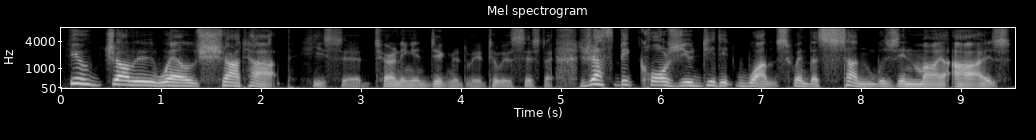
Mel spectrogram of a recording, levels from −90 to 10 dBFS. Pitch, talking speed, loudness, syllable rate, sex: 130 Hz, 155 wpm, -21 LUFS, 3.7 syllables/s, male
